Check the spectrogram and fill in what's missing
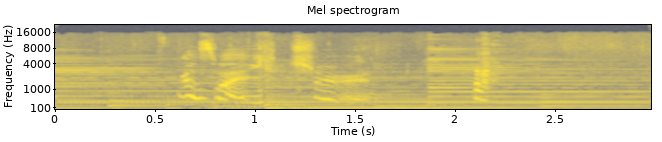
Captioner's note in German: weint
